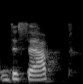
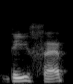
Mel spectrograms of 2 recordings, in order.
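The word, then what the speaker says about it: dix-sept: 17, 17 is decept. decept.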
